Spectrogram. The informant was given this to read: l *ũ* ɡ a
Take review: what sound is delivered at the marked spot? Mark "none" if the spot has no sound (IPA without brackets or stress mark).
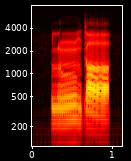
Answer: ũ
